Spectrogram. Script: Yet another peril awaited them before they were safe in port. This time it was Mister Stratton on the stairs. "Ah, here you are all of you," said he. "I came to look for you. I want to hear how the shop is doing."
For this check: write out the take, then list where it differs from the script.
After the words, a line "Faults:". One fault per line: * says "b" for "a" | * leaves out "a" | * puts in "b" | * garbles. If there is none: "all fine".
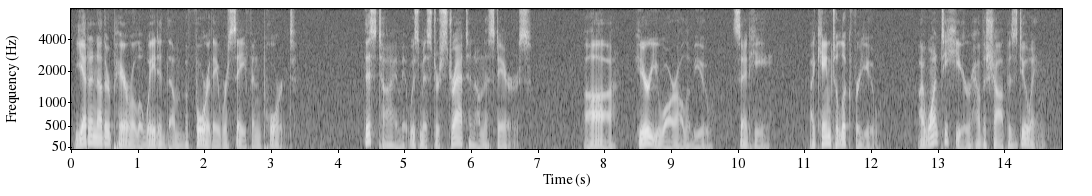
Yet another peril awaited them before they were safe in port. This time it was Mister Stratton on the stairs. "Ah, here you are all of you," said he. "I came to look for you. I want to hear how the shop is doing."
Faults:
all fine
